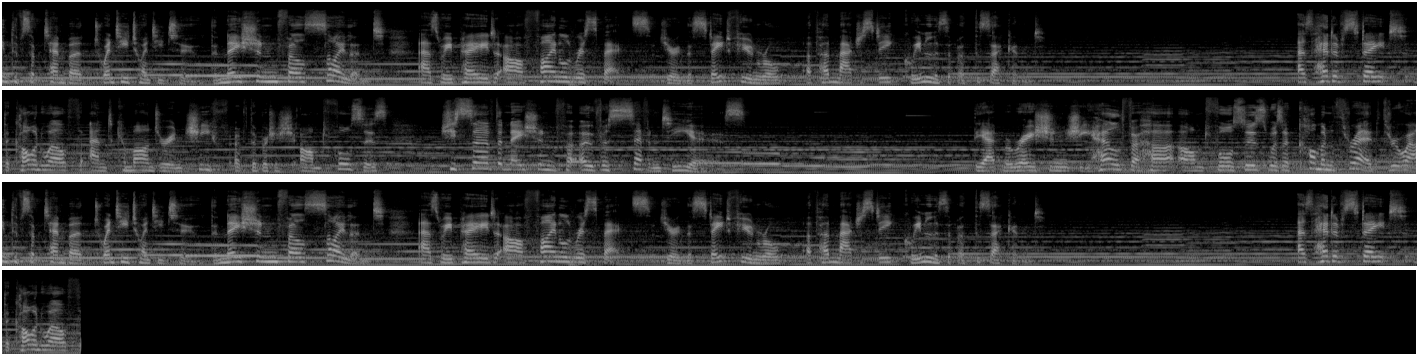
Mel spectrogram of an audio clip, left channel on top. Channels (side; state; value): right; drops out; at 15.0 s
